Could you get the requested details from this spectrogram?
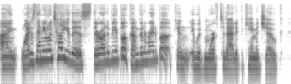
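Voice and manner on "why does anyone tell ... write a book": heavily sarcastic, joking, acted out, pitched up. Recalling what they used to say to people they knew, retelling a sarcastic joke. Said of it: "very jokingly, very sarcastically would say".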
